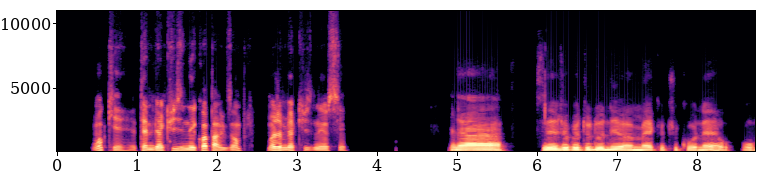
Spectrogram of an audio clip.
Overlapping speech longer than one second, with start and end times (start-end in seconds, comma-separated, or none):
none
